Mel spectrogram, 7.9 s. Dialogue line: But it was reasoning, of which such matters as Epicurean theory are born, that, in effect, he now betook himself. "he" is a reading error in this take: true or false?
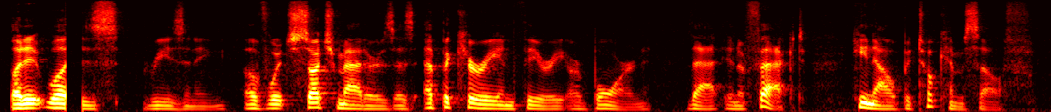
false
